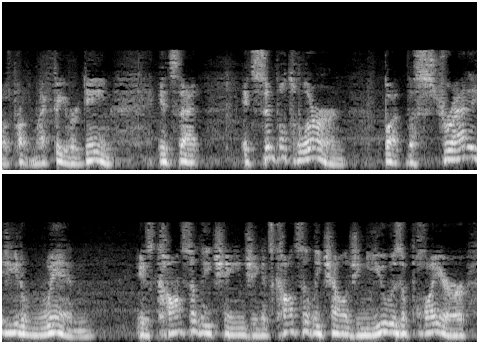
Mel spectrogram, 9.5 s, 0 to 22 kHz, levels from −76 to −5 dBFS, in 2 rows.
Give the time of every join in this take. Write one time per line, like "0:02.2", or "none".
none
